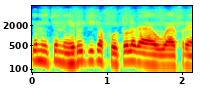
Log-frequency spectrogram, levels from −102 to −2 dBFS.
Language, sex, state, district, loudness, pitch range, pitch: Hindi, male, Jharkhand, Garhwa, -13 LUFS, 145-175 Hz, 160 Hz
